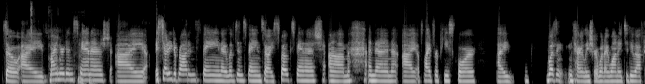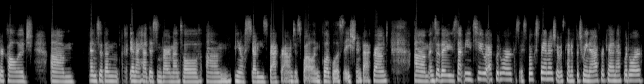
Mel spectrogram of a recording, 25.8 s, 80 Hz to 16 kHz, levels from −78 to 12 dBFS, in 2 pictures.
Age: 20-39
